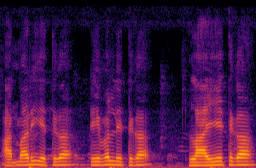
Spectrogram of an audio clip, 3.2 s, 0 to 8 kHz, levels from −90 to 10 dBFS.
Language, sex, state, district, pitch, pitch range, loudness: Wancho, male, Arunachal Pradesh, Longding, 160 Hz, 145-165 Hz, -15 LUFS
